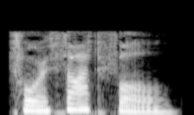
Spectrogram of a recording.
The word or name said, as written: forethoughtfulness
